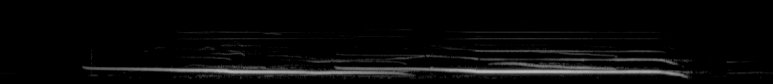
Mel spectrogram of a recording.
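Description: Dogs howling together: long, overlapping howls held at a steady pitch, each sliding down in pitch as it ends. They start about a second in and stop shortly before the end.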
